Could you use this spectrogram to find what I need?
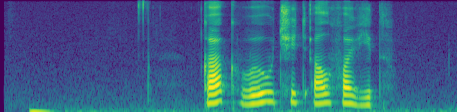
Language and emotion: Russian, neutral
